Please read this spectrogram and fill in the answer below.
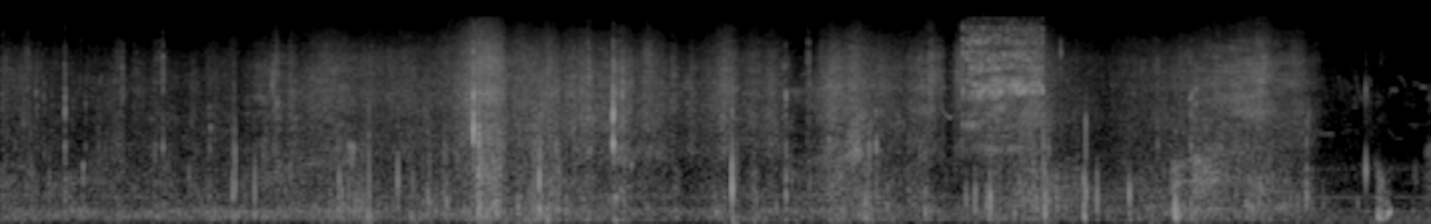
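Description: Fishing reel being wound after casting a waggler float, its mechanism ticking with many small clicks. A brief swish comes about five seconds in and a short hiss near ten seconds.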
